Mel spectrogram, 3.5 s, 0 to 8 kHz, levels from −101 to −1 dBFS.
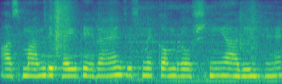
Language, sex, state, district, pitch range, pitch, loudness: Hindi, female, Bihar, Sitamarhi, 205-215 Hz, 210 Hz, -17 LUFS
